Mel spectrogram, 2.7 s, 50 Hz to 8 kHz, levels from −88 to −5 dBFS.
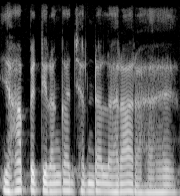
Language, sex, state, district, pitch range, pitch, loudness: Hindi, male, Jharkhand, Palamu, 115-130 Hz, 125 Hz, -17 LUFS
